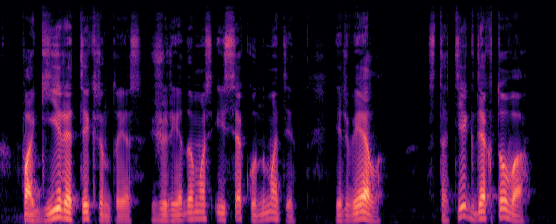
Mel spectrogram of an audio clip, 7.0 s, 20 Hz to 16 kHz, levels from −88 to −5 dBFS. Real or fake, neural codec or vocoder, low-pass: real; none; 14.4 kHz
